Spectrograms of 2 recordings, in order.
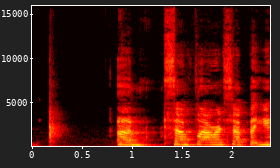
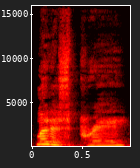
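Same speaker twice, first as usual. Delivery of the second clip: Sunday school teacher voice; 7 semitones lower than usual. Acted. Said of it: "I was using my Sunday school teacher voice".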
